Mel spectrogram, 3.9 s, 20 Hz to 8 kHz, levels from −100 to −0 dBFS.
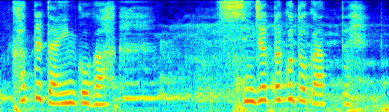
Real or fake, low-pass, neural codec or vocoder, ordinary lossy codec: fake; none; codec, 16 kHz, 8 kbps, FunCodec, trained on LibriTTS, 25 frames a second; none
